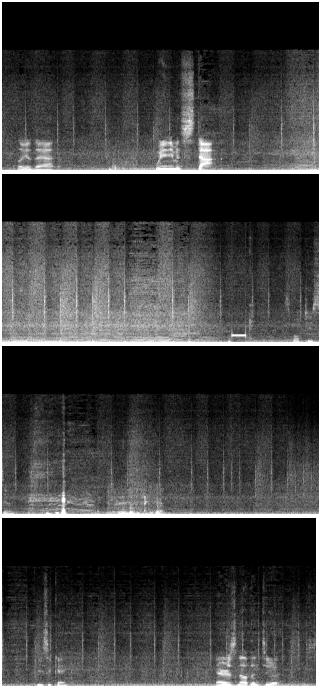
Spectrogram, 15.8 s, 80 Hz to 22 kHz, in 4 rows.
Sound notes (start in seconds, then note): 3.7 upbeat music; 8.2 laughs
